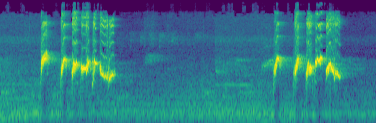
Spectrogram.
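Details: Lively morning singing by a red-whiskered bulbul, 'âm kép già rừng' double-note style for voice training: two cheerful phrases, each a fast string of five or six slurred, bubbling whistles, separated by about two seconds of calm.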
